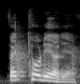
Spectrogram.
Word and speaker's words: 팩토리얼: 나는 약간 교포처럼 하고 싶다면 F 발음 내시면 돼요. 알겠죠? F. TH 발음, TH가 아니구나. F 발음해서. 알겠죠? 팩토리얼이야, 팩토리얼.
